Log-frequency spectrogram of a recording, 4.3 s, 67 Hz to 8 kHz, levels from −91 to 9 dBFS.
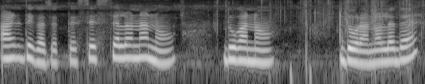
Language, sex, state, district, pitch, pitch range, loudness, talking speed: Chakma, female, Tripura, Dhalai, 260 Hz, 235-295 Hz, -16 LUFS, 100 wpm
